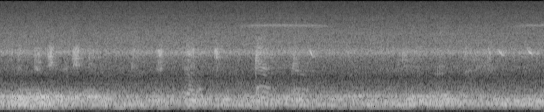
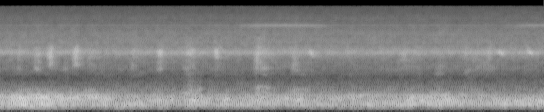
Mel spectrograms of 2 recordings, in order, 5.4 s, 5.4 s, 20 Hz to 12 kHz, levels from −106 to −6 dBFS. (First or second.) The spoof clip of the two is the second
